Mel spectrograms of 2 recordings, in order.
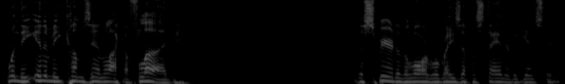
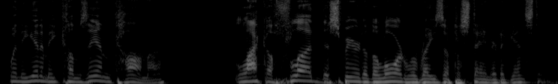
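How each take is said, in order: First: The break comes after 'like a flood'. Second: The break comes after 'comes in'.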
